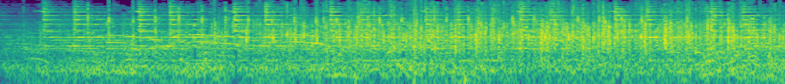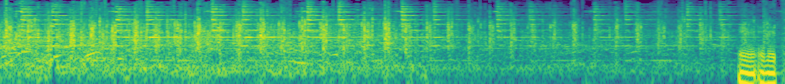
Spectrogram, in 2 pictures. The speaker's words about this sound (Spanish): Vamos a escuchar un poco de esa llegada de la Virgen del Rocío a la Casa de Hermandad de la filial del Cordón Morado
